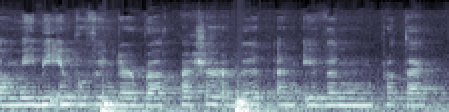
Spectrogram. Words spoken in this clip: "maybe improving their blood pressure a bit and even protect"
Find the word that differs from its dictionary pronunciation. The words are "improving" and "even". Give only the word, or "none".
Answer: none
